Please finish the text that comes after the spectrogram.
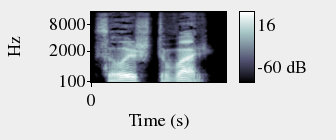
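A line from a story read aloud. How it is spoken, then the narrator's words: Hoarse exhaled threat. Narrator (Russian): хрипло выдохнул Лазарь Сильверстович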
